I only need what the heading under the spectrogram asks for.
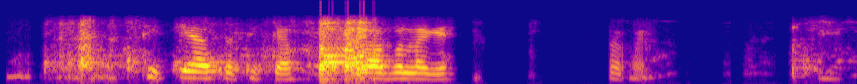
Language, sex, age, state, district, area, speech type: Assamese, female, 30-45, Assam, Dhemaji, rural, conversation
